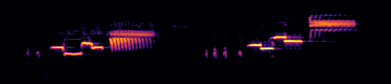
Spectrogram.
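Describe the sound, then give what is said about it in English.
A wood thrush sings two phrases, each opening with soft short notes, then clear fluty tones and ending in a high, buzzy trill, loud and alone against silence. “So here's a wood thrush.”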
